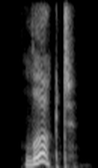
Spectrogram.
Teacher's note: Como hicimos anteriormente, la doble O se reemplaza por U, y la ed del final tiene la pronunciación de una T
